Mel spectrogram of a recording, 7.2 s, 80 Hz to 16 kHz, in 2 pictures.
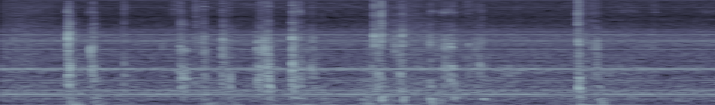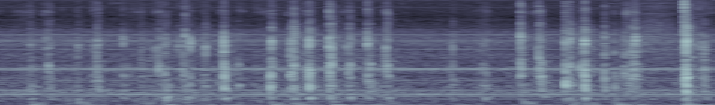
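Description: Both hands tap with their fingertips on a full-size, hollow Corsair K35 backlit keyboard, which has plastic keycaps on a plastic body. Quick, bright, clicky taps come in uneven bursts and pauses, each one short and dry. A faint steady hum sits underneath.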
